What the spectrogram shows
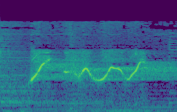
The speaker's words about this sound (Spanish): ¿Y qué cree que fue que lo que hice? Pues silbar.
